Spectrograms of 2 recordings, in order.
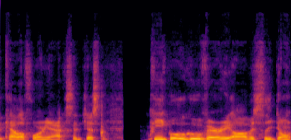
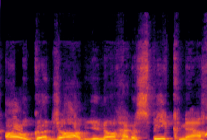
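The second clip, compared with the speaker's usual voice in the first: higher, condescending congratulations; patronising mock compliment; mock praise; 7 semitones higher than usual.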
